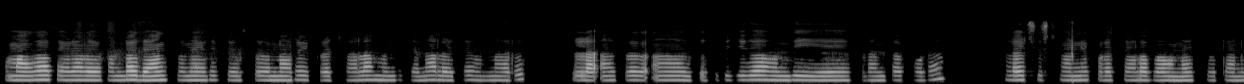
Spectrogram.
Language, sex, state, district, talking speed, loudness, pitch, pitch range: Telugu, female, Andhra Pradesh, Chittoor, 105 wpm, -28 LUFS, 200 Hz, 195-205 Hz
